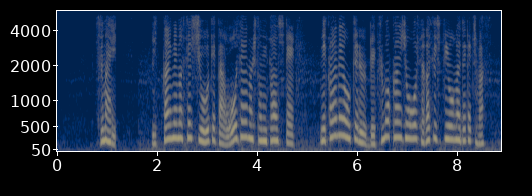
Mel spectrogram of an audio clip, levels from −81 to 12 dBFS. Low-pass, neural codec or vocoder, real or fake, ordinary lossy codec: 5.4 kHz; codec, 44.1 kHz, 1.7 kbps, Pupu-Codec; fake; none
